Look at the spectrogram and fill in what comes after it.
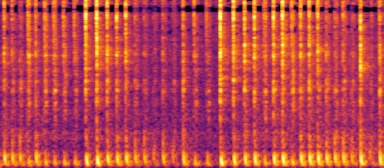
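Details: Lawn mower single-cylinder engine, muffler removed before a turbo is fitted: loud sharp raw crackly popping bursts at about ten a second.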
